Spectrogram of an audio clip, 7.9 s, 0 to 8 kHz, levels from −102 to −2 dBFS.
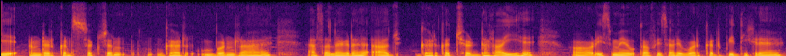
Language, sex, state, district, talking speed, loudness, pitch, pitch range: Hindi, male, Bihar, Araria, 200 wpm, -21 LUFS, 110 Hz, 105-115 Hz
